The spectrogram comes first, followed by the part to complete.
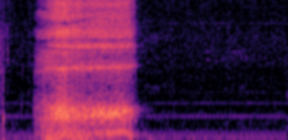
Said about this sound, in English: Look how much oxygen I'm getting. You should breathe through your mouth.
